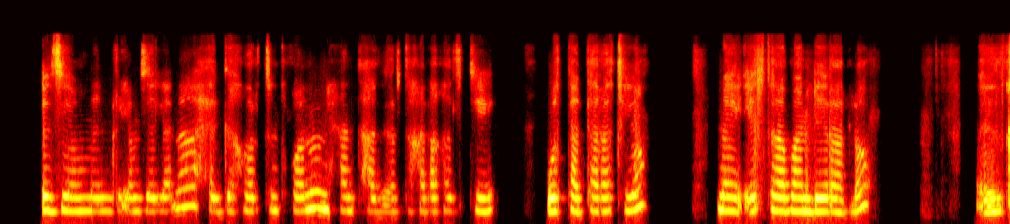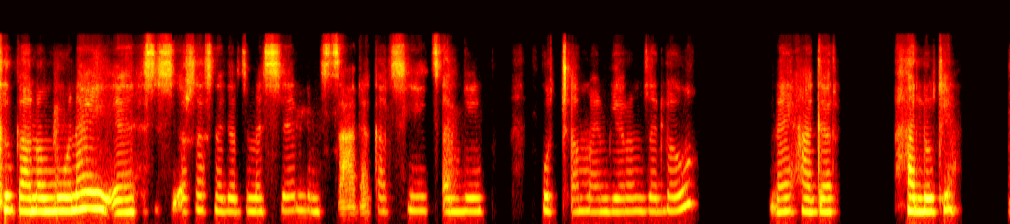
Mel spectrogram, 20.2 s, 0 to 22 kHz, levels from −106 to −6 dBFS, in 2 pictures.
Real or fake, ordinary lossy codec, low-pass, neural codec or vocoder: fake; Opus, 16 kbps; 10.8 kHz; codec, 44.1 kHz, 7.8 kbps, Pupu-Codec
